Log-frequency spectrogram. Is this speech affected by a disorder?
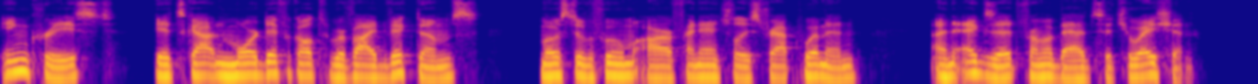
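No.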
